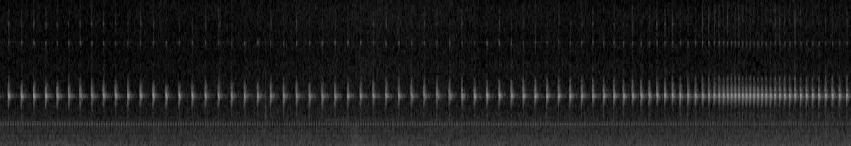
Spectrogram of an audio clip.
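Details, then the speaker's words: Dry air generator refrigeration system that lost its refrigerant: AccuTrack ultrasonic leak detector beeps rapidly and high, speeding up and merging near the end; refrigerant leak found at the evaporator coil. "Okay, I've got the AccuTrack ultrasonic detector going, and we were picking something up."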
